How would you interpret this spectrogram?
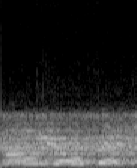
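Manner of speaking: squeaky high-pitched taunt; high mocking taunt. Real, not acted. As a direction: jeer it up high. Mocking insult.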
